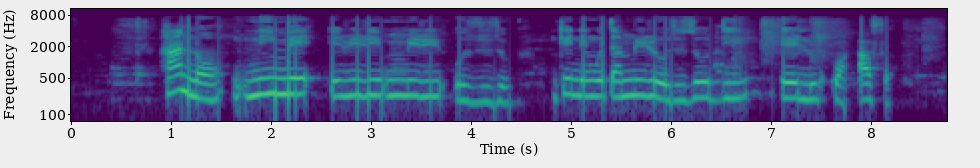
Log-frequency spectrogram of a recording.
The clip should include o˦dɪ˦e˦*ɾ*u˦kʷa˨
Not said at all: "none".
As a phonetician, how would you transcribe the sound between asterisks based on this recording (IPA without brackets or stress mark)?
l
